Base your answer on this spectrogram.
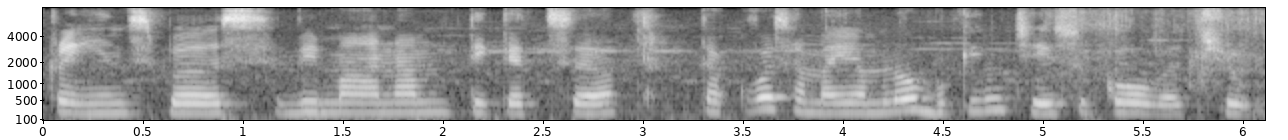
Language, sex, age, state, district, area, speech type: Telugu, female, 30-45, Telangana, Siddipet, urban, spontaneous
